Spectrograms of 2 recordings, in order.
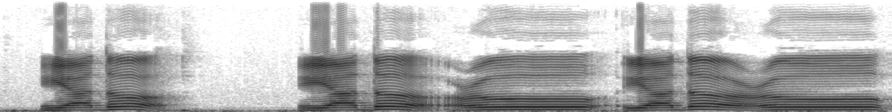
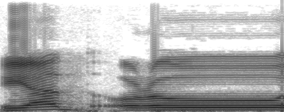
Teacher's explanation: تو دال کی آواز کو ہلائیں گے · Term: قلقلہ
